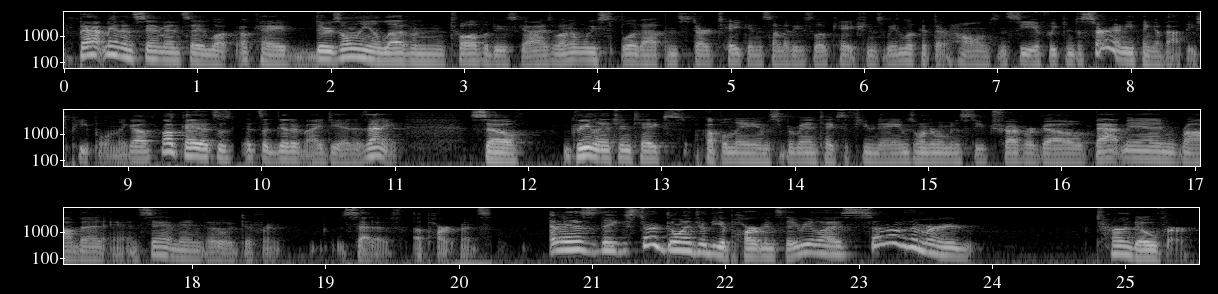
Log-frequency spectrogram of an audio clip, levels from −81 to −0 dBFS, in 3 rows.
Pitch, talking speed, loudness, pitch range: 110 Hz, 230 wpm, -31 LUFS, 100-130 Hz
